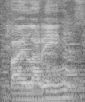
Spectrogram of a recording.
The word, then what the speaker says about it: bailarín: Bailarín. If you speak Spanish or Thai, you'd say bailarín.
